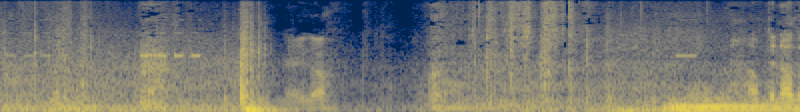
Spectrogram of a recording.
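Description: A car door shuts with a single heavy thump about two seconds in. About five seconds in, the car's engine note rises to a steady low drone.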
